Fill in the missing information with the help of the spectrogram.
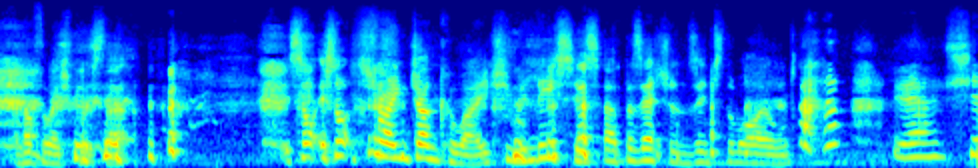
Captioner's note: laughs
